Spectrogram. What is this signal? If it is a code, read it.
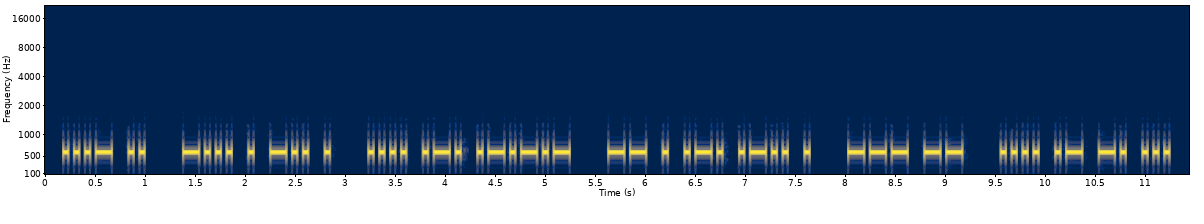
Morse code, heard as a keyed tone, about 22 wpm, 600 Hz. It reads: VI BEDE HR. MERLE OM HANS
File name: Ferie QRS 22wpm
